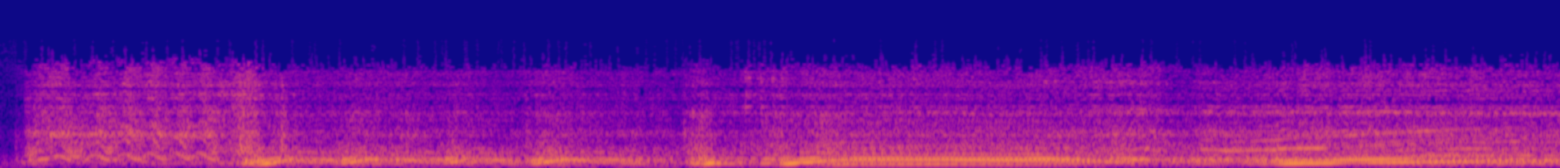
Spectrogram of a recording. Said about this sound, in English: I'm moving the truck, but not because I think I should.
